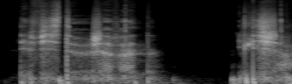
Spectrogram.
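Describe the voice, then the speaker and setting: A man is whispering. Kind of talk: whispered ASMR Bible reading. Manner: whispered, soft.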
